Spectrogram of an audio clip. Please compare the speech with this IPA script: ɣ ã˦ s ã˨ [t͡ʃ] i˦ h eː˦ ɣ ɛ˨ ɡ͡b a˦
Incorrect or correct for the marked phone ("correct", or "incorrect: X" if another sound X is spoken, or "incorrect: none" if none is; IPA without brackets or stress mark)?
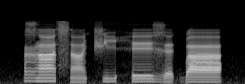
correct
